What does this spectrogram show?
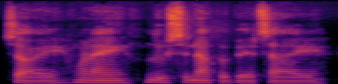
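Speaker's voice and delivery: low, soft aside to his knight; understated, haughty king with pauses; lightly voiced king, offhand. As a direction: confide quietly as a relaxed ruler. Game master voices the king.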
